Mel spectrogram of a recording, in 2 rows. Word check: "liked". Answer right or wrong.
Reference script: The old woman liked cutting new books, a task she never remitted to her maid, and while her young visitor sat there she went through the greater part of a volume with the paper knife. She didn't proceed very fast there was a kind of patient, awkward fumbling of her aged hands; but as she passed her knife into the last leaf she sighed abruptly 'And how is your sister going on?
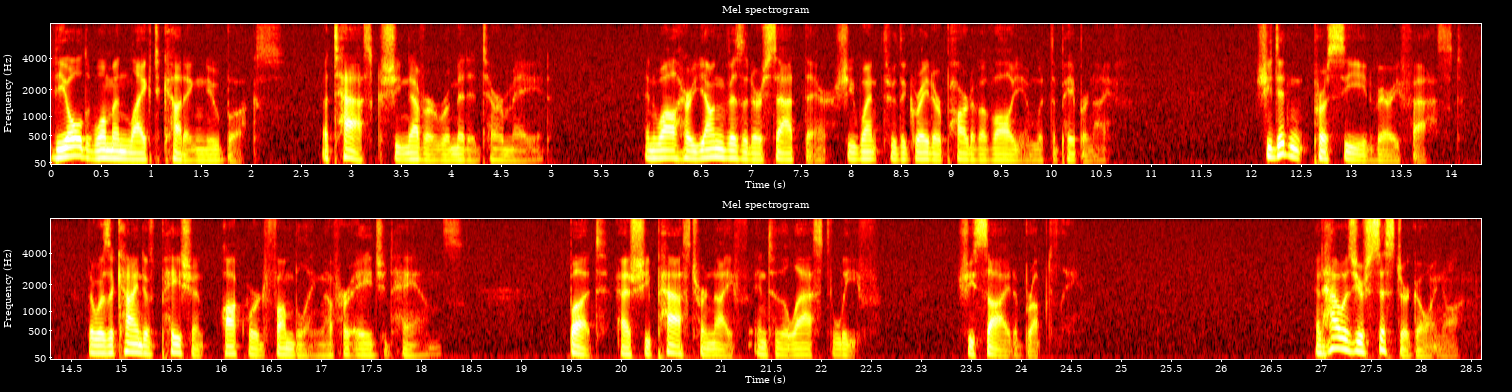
right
